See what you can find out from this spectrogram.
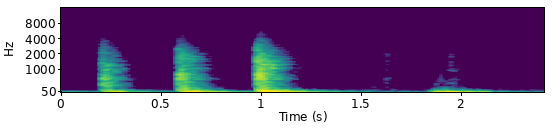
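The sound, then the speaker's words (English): Four dull, hollow knocks on wood, the first three coming quickly and evenly, then a short pause before the last. “Let's hope that's not the case. Knock on wood.”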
